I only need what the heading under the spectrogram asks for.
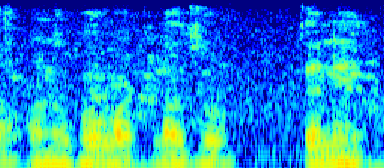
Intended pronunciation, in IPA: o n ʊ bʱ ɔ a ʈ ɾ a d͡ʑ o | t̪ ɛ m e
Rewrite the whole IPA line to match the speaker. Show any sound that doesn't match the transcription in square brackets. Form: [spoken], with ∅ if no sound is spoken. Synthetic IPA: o n [u] bʱ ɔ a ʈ [l] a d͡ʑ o | t̪ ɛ [n] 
